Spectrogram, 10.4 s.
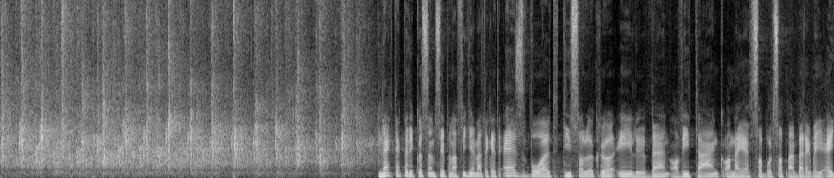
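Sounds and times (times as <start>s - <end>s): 
applause for candidates: 0.0s - 4.8s
speech: 4.7s - 10.4s.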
